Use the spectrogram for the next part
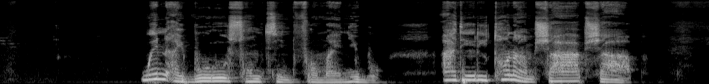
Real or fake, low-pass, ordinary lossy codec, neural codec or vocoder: fake; none; none; vocoder, 48 kHz, 128 mel bands, Vocos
